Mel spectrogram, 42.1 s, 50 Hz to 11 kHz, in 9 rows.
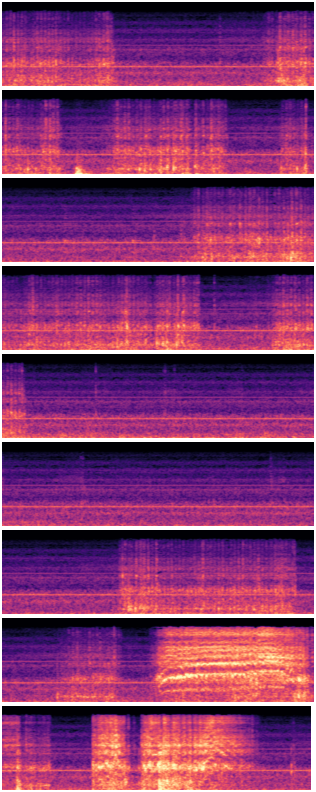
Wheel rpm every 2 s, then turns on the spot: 20, 0, 30, 20, 10, 0, 20, 30, 30, 10, 0, 0, 0, 0, 0, 30, 20, 60, 110, 50, 60.
0-2 4-10 12-16 18-20 30-34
